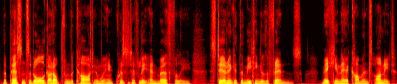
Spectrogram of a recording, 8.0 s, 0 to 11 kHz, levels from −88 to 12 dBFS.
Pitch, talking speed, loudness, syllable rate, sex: 135 Hz, 195 wpm, -19 LUFS, 5.6 syllables/s, male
